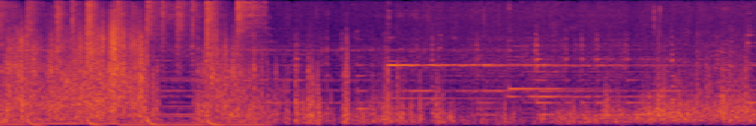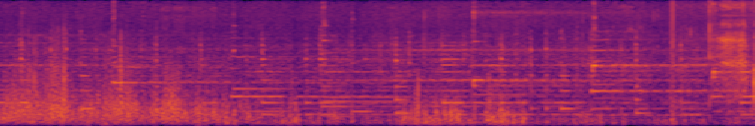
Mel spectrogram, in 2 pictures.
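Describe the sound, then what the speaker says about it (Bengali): Strong wind roars and buffets steadily in Yumthang Valley, North Sikkim, near a river, with rattling and clattering noises mixed in and no voices. "হাওয়াও খুব জোরে জোরে বইছে এখন"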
